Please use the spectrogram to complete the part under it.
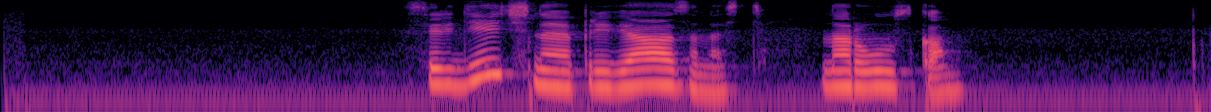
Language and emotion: Russian, sad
